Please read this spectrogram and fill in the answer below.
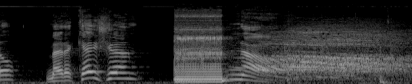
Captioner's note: buzzer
